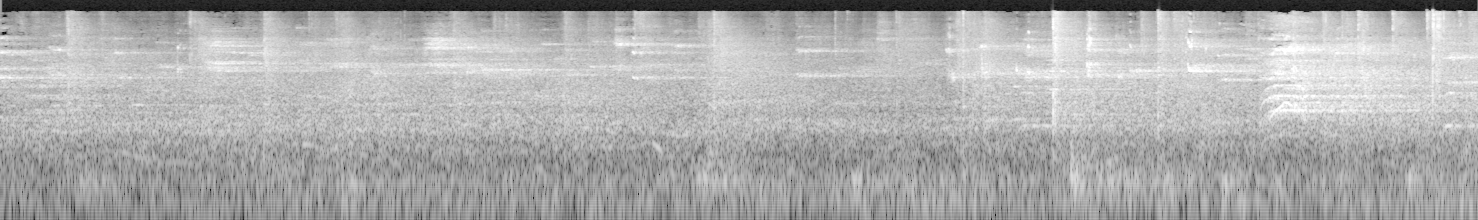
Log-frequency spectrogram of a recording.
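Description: Badminton play in a sports hall: sharp racket strikes on the shuttlecock and shoes squeaking on the court floor, with voices murmuring in the hall. The squeaks cluster loudest about two seconds before the end.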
